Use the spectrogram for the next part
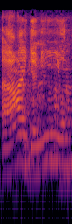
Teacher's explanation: hamzah kedua dibaca pertengahan antara alif dan hamzah ketika membaca ajamiyun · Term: Tashil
